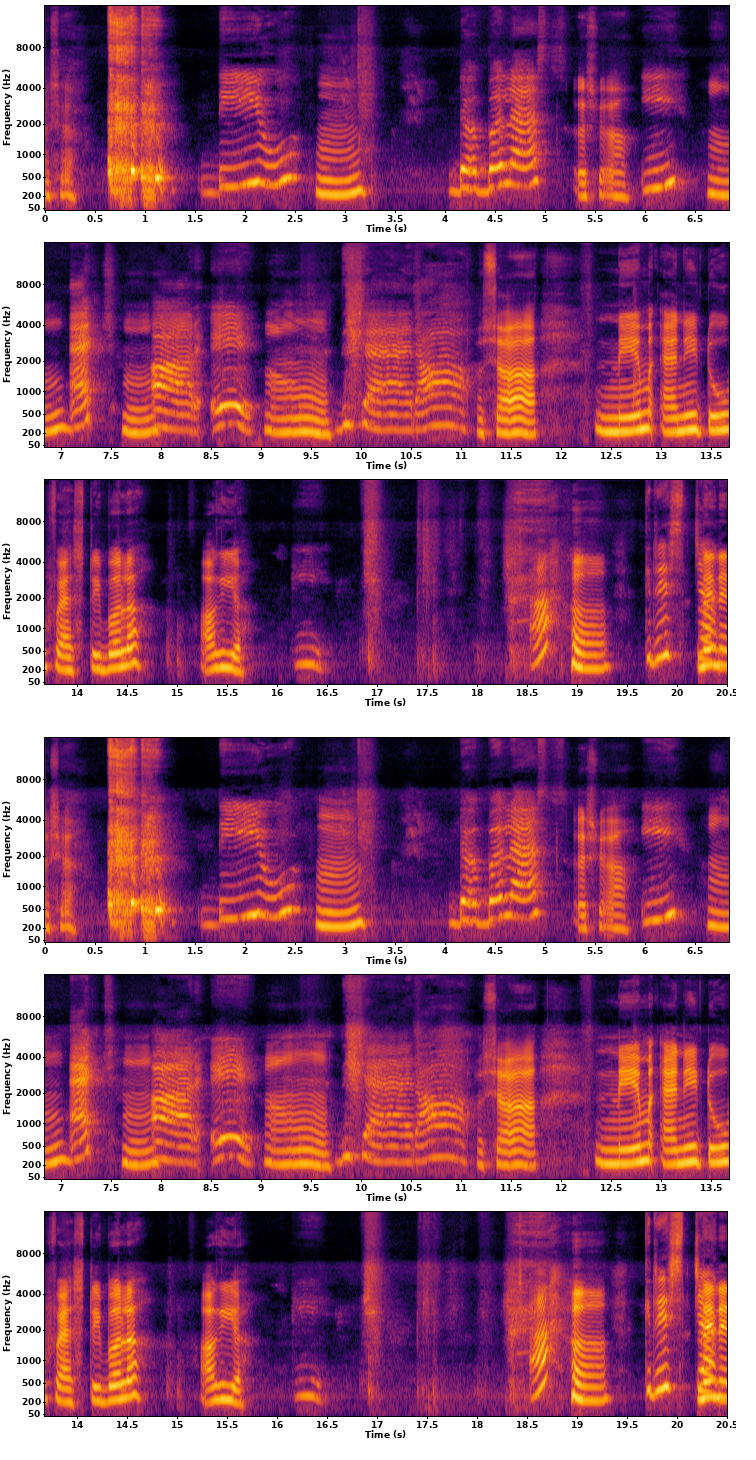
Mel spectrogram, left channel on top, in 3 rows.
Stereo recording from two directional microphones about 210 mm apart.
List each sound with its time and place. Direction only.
0.0 s cough: 5° left (ahead or behind)
1.7 s child singing: 10° left (ahead or behind)
2.0 s a sound: centre (ahead or behind)
4.1 s a child's voice: 5° left (ahead or behind)
18.3 s a sound: centre (ahead or behind)
18.5 s a sound: 45° right (ahead or behind)
18.9 s speech: centre (ahead or behind)
19.4 s a woman's voice: 40° right (ahead or behind)
20.2 s female singing: centre (ahead or behind)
